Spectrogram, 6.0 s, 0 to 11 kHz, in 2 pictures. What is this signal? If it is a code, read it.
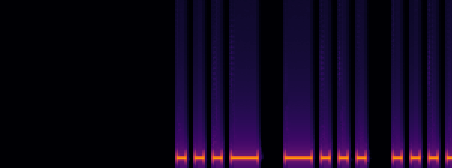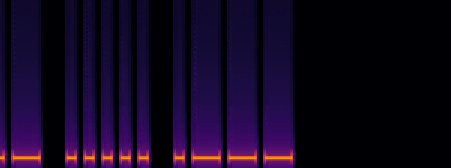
Morse code, heard as a keyed tone, about 20 wpm, 700 Hz. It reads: VB45J
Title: Code Groups - 5 Letter:Numbers - 20wpm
